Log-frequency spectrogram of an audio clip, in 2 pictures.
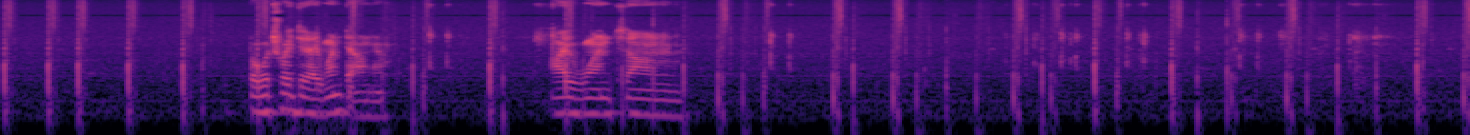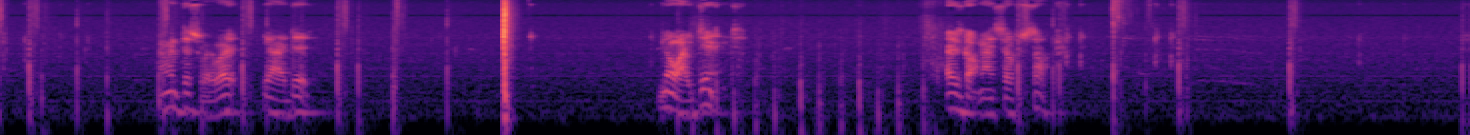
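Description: Footsteps tap on stone in quick succession.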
